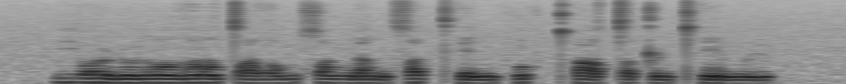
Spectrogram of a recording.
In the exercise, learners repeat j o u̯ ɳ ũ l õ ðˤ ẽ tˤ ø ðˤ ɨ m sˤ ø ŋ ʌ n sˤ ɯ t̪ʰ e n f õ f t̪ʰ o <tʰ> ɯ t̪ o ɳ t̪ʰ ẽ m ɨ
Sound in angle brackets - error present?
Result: yes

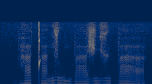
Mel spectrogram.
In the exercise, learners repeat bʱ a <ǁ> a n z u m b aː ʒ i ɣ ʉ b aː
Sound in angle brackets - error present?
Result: yes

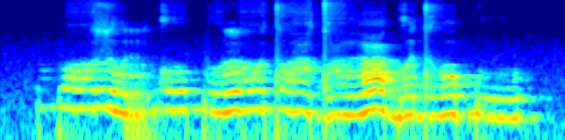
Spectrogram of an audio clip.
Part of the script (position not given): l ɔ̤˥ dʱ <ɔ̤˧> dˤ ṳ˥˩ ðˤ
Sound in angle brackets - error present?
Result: yes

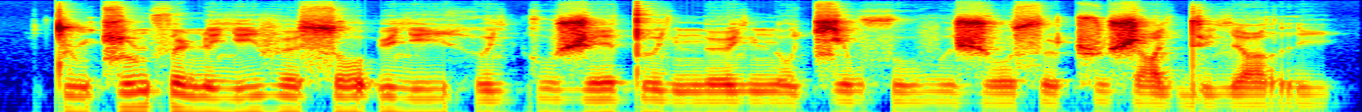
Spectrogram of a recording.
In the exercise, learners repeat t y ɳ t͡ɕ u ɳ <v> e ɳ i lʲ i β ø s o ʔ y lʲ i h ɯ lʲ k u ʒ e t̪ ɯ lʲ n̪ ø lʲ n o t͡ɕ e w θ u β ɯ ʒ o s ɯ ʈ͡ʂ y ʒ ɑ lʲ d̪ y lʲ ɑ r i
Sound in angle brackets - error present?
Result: yes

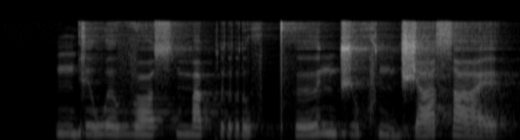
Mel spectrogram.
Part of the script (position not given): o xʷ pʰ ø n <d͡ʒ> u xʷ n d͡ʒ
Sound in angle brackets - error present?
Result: no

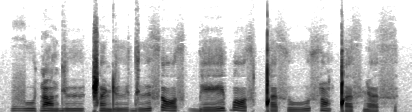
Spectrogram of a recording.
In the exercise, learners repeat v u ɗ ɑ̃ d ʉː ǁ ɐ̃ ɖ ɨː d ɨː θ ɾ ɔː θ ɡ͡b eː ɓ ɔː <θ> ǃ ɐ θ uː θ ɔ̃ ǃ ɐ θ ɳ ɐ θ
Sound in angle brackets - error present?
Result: no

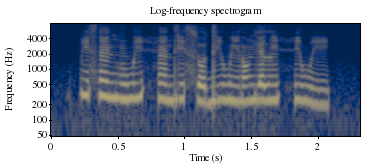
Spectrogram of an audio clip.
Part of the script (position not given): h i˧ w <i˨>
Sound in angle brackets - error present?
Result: no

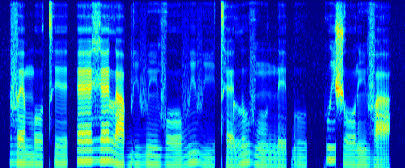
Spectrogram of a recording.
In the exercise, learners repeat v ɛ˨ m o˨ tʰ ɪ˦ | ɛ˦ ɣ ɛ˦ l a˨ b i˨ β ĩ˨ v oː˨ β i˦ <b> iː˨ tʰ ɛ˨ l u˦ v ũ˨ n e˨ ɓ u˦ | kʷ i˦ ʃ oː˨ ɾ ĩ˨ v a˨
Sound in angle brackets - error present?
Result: yes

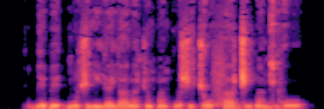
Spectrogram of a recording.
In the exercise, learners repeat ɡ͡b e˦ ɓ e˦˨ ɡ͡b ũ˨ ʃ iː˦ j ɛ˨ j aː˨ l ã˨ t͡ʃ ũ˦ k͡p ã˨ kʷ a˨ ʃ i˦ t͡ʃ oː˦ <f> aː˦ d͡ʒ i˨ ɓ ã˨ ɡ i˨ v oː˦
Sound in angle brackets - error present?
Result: no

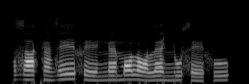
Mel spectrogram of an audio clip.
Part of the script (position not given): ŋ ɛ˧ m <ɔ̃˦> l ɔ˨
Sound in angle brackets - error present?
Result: yes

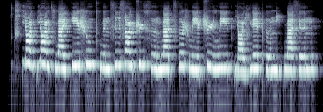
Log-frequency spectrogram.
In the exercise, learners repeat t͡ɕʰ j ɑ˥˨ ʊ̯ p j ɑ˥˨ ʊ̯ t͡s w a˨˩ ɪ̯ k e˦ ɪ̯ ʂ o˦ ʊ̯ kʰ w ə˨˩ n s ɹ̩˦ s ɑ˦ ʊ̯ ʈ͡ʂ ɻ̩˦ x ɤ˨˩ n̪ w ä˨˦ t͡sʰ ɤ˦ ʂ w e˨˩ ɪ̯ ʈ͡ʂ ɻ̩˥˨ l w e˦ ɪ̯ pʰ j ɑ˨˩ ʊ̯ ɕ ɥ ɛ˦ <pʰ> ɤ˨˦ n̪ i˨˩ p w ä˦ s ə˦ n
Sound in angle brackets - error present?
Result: no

